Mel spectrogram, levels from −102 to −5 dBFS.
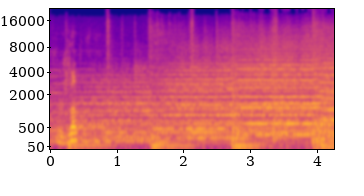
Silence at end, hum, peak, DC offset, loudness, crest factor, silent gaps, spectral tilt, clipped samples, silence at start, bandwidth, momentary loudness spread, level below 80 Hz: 0 s; none; -2 dBFS; under 0.1%; -22 LUFS; 20 dB; none; -3.5 dB/octave; under 0.1%; 0 s; over 20 kHz; 9 LU; -36 dBFS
